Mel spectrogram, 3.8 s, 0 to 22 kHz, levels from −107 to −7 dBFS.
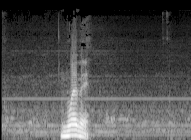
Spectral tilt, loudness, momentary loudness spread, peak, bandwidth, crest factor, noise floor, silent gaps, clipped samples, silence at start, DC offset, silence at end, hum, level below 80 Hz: -10 dB/octave; -14 LUFS; 28 LU; -2 dBFS; 5.2 kHz; 18 dB; -44 dBFS; none; under 0.1%; 1.2 s; under 0.1%; 1.6 s; none; -50 dBFS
